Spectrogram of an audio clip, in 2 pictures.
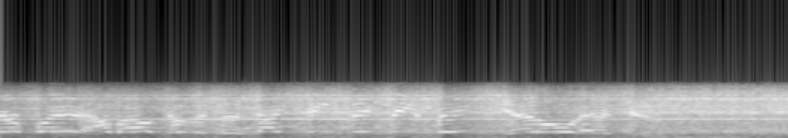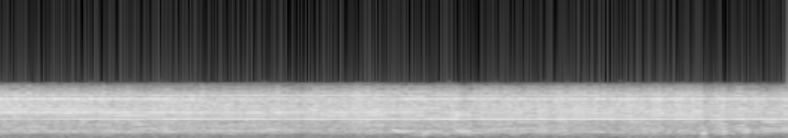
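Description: Jet truck's jet engine running with a steady high whine that comes in about four seconds in and holds at a constant level, over voices in the crowd.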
